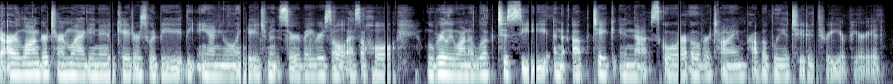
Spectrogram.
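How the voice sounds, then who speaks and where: A woman giving a steady, businesslike update to a board. Her voice sits low with a gravelly texture. She has a measured delivery. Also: low-quality recording. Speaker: staff executive presenting. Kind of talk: board meeting presentation.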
